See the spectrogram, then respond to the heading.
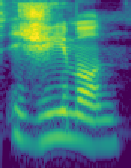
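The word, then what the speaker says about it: Djimon: our demon hu who I want to say the D is silent I have a pronounce here hold on you know we're like on Wikipedia it gives you it phonetically it's jimon jimon okay unu he's great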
